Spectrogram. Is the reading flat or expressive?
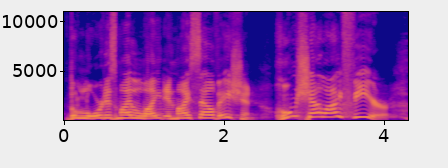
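expressive. It is read with emotion, the question sounding questioning.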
